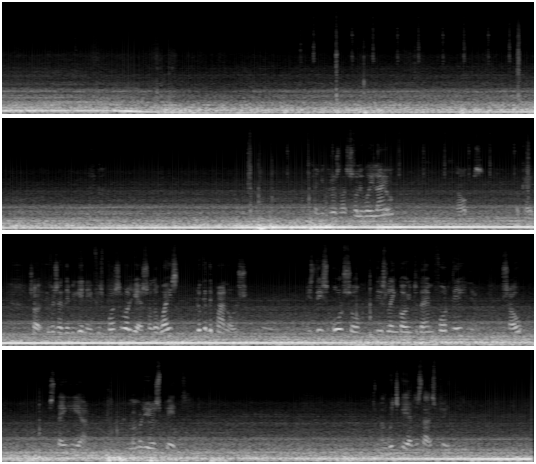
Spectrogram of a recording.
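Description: Steady low drone of a car's engine and tyres heard from inside the cabin while driving. Low voices talk through the middle.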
